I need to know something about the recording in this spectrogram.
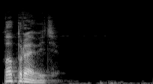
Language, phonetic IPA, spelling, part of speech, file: Russian, [pɐˈpravʲɪtʲ], поправить, verb, Ru-поправить.ogg
- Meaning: 1. to correct, to improve, to repair 2. to adjust, to put/set right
